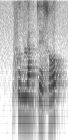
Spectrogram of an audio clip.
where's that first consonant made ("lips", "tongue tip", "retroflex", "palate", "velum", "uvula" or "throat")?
lips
